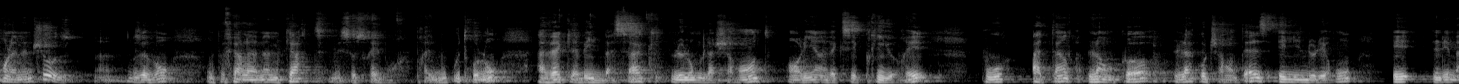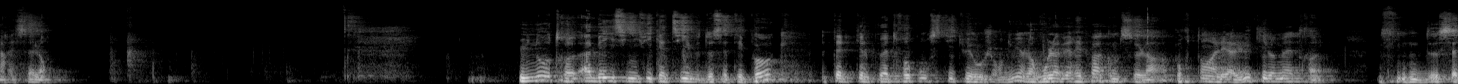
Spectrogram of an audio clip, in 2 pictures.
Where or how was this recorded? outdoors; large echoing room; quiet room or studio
large echoing room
